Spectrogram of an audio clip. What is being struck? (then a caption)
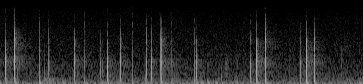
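Small plastic compact case. A small, hollow pink plastic compact case with a wavy raised pattern is scratched and tapped with long acrylic nails. Sharp, dry clicks land in uneven bursts with soft scratching in between, each tap bright and quickly cut off with almost no ring.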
